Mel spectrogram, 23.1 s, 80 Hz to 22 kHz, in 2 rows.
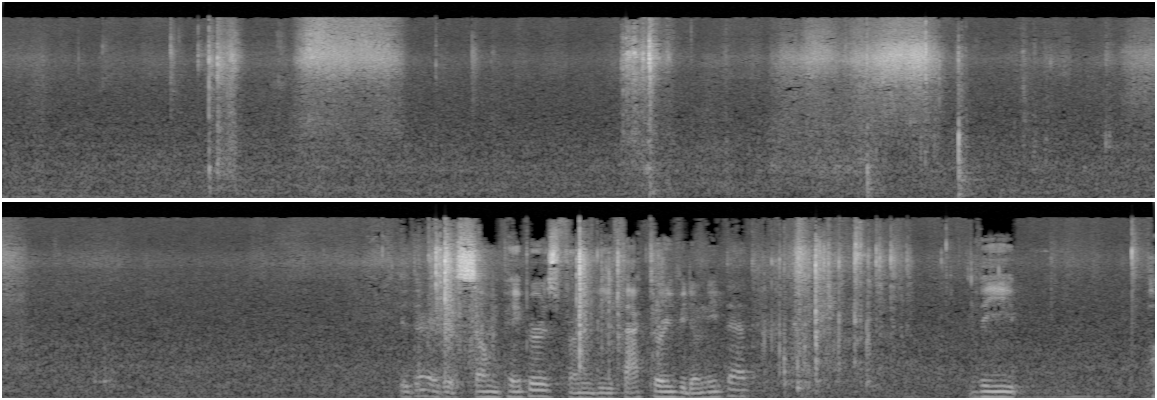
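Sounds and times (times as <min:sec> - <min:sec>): paper and packaging rustling: 0:06.2 - 0:06.8, 0:15.4 - 0:16.6, 0:17.2 - 0:20.7.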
